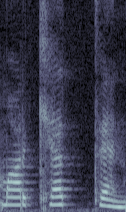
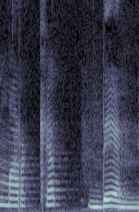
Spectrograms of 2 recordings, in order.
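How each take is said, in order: First: The suffix starts with a t sound. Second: The suffix starts with a d sound. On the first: The speaker calls it right. "Ezra Marketten, bukan Market Den ya" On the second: The speaker calls it wrong. "bukan Market Den ya"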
